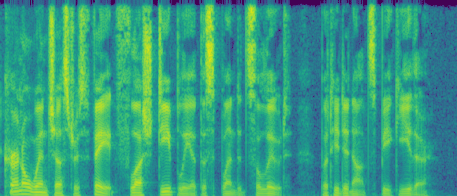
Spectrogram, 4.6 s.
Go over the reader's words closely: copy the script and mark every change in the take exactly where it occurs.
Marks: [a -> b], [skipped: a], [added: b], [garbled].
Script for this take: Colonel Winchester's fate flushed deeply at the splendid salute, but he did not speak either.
Colonel Winchester's fate flushed deeply at the splendid salute, but he did not speak either.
